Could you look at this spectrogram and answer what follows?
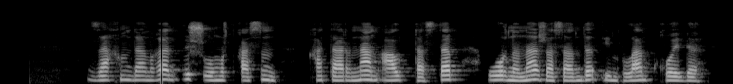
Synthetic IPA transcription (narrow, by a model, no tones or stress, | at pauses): zɑqəmd̪ɑɴʁɑnʏʃʒo̞məɾt̪̚qɑsəɴ | qʰɑt̪ɑɾənɑnɑlˠəp̚t̪ʰɑst̪ɑp̚wo̞ɾnənɑʒɑsɑnd̪əʔijmplˠant̪̚qʰo̞jd̪ə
